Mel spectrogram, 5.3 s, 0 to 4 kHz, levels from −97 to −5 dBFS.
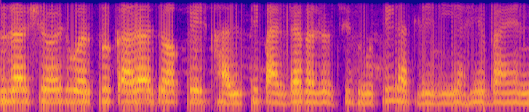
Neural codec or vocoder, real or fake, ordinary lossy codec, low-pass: none; real; none; 3.6 kHz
